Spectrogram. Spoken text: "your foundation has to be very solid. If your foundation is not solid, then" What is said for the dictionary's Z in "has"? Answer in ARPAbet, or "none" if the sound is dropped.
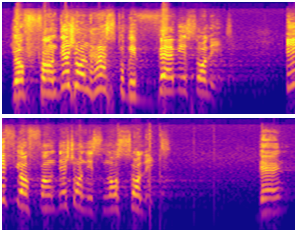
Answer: S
